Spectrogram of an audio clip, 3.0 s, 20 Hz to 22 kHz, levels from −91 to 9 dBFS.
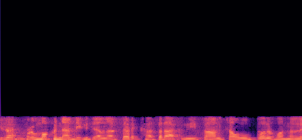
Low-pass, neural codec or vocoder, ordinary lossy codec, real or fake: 3.6 kHz; codec, 16 kHz, 1 kbps, X-Codec, HuBERT features, trained on general audio; AAC, 24 kbps; fake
